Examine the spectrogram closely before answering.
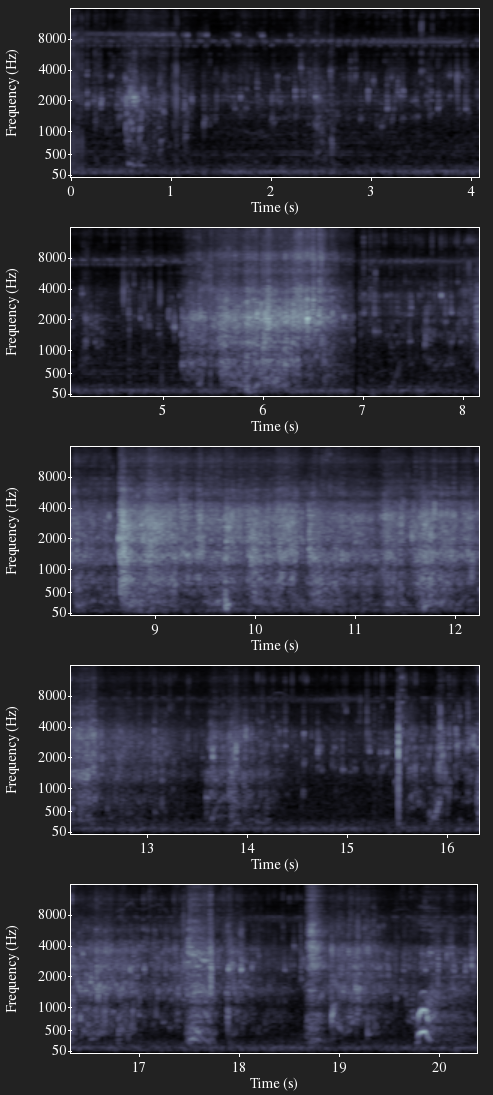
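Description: Water splashing and churning as a man catches fish by hand underwater, in two long bouts, about five seconds in and from about eight to twelve seconds, followed by smaller splashes and drips as he comes up out of the water.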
